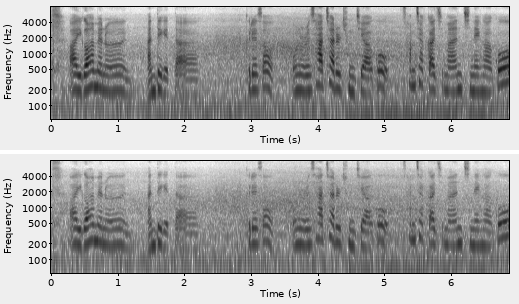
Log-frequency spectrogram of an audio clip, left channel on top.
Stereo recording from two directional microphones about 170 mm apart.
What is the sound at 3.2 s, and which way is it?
Speech, 25° left (ahead or behind).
